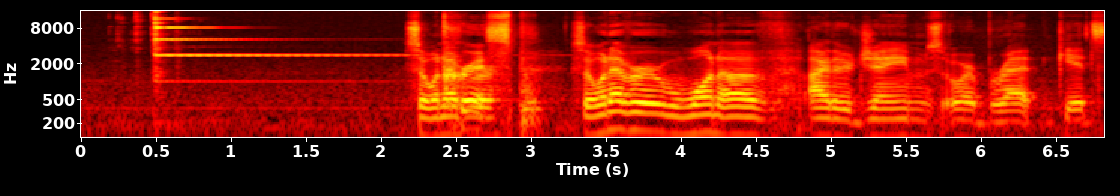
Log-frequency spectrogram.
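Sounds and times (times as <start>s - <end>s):
bell ringing: 0.5s - 3.4s
speech: 2.2s - 6.8s.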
